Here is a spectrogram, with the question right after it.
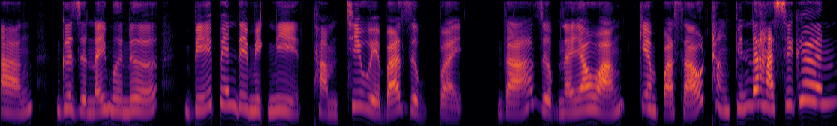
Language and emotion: Bodo, happy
